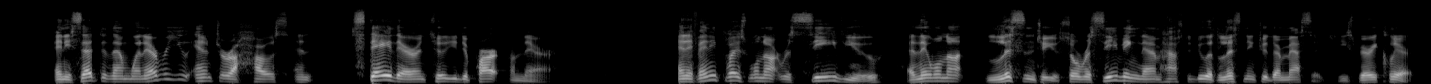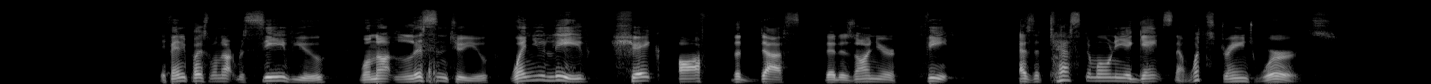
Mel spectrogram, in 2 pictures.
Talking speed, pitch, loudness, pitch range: 165 wpm, 140 Hz, -29 LUFS, 120-165 Hz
